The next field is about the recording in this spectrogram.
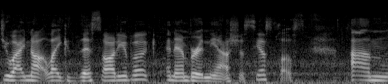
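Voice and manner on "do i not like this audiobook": usual speaking voice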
